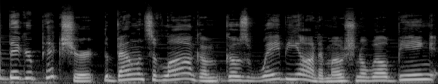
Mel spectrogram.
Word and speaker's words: lagom: It's logum. That's spelled L-A-G-O-M.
